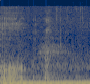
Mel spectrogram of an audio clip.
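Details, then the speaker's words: Dog sleeping on owner's lap, snoring and snorting a lot, which the owner thinks may need checking; snoring stops when turned sideways: dog snoring. "and doggy snores now you can hear doggy snores we might have to get him checked out he uh he snorts a little too much"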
